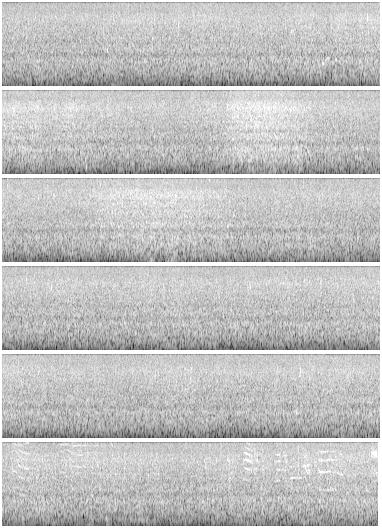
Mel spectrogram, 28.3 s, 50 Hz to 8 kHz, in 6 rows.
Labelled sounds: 24.5	24.9	Pacific white-sided dolphin, 6.9 to 7.1 kHz
27.6	27.9	Pacific white-sided dolphin, 2.6 to 3.1 kHz

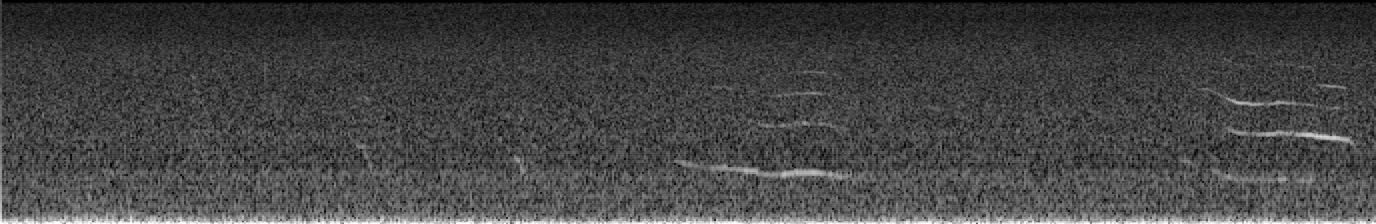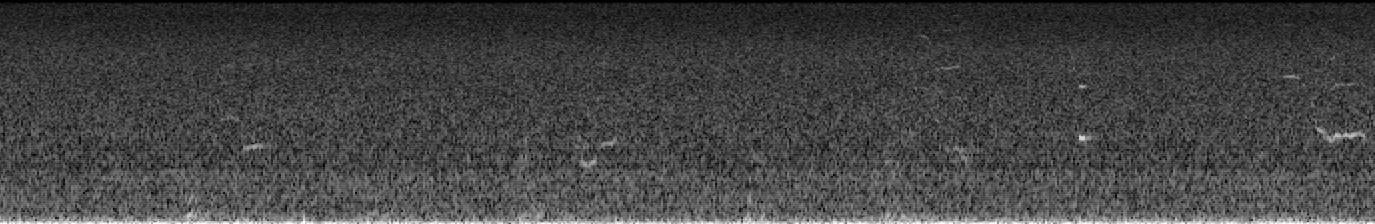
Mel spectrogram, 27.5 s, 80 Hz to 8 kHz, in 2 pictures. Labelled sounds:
6.7	7.6	humpback whale, 0.80 to 0.93 kHz
7.9	8.3	humpback whale, 2.2 to 3.1 kHz
12.0	13.6	humpback whale, 1.1 to 2.6 kHz
23.1	23.4	humpback whale, 0.80 to 3.3 kHz
26.9	27.4	humpback whale, 1.2 to 2.6 kHz

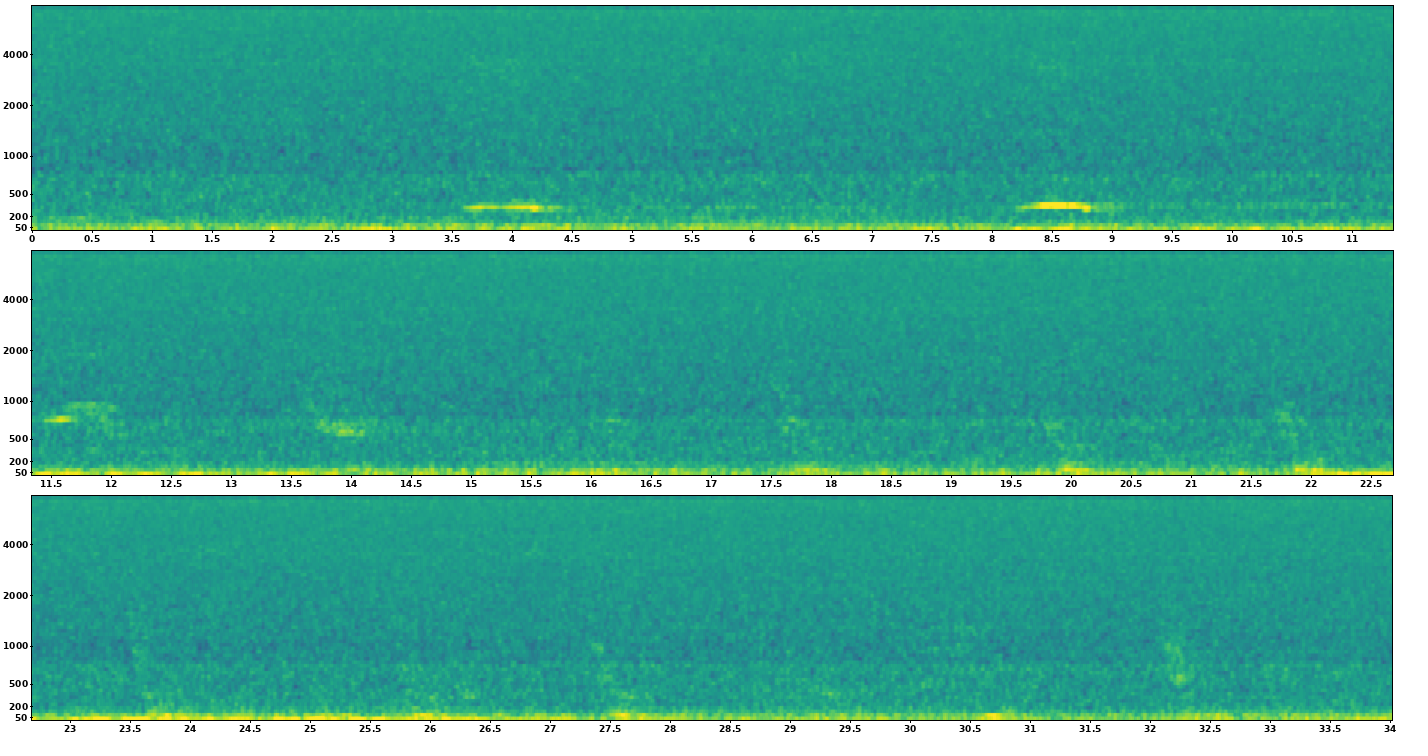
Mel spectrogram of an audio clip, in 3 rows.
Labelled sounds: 11.4	11.9	humpback whale, 0.80 to 0.99 kHz
32.0	32.3	humpback whale, 0.80 to 1.2 kHz

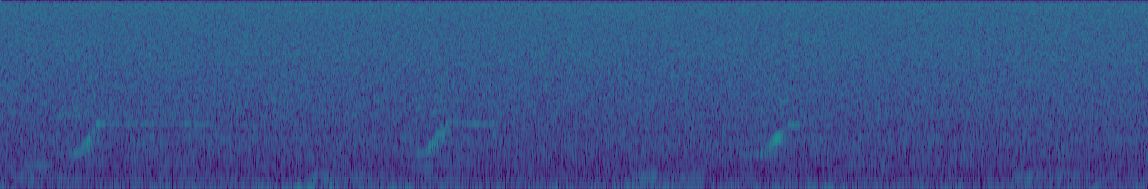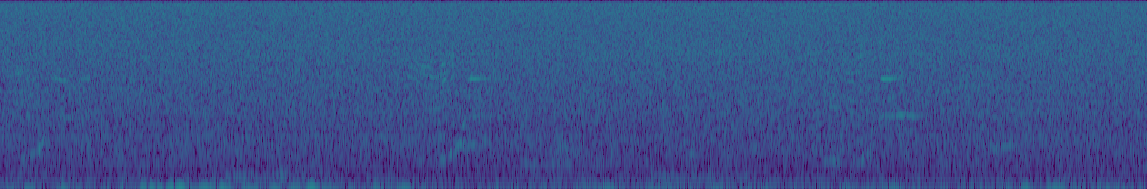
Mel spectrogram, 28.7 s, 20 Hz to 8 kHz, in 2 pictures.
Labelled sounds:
5.5	6.1	humpback whale, 0.80 to 1.1 kHz
20.2	20.5	humpback whale, 2.3 to 2.4 kHz
25.3	25.8	humpback whale, 1.2 to 2.5 kHz

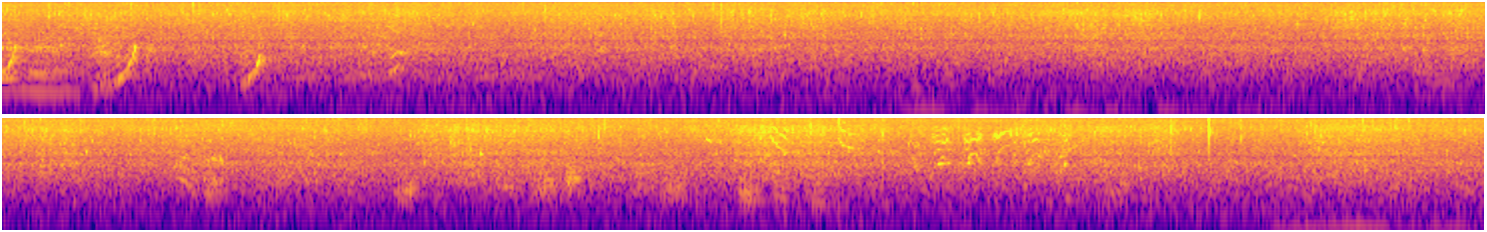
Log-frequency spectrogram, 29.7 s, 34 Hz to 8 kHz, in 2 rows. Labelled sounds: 24.7	25.0	humpback whale, 3.3 to 4.3 kHz

